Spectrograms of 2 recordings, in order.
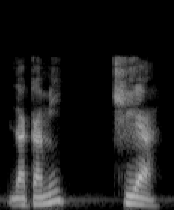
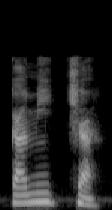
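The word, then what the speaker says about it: camicia: Perdón, no se dice la camichia, la camichia. No, se dice la camicha, ¿ok?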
